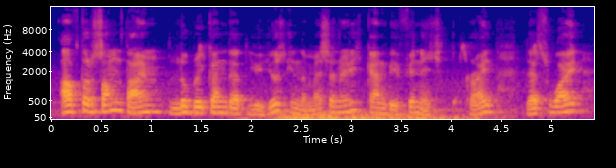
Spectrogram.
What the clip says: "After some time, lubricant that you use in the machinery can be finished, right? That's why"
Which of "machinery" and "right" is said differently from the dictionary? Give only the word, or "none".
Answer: machinery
